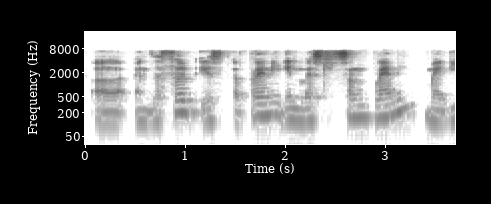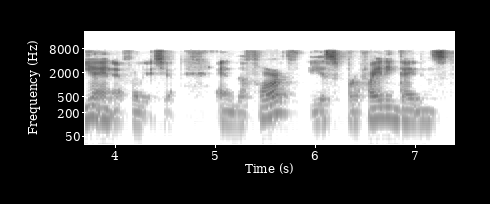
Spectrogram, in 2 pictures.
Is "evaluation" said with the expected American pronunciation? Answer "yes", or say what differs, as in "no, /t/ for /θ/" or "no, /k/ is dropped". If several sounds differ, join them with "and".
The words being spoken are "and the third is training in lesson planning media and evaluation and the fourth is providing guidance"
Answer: no, /f/ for /v/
